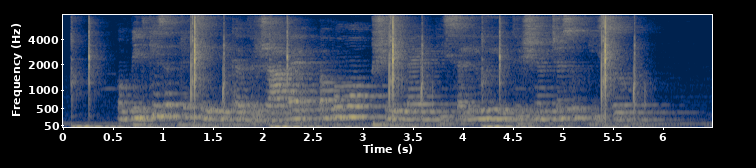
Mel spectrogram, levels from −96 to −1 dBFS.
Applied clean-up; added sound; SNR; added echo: none; Crushing; -3 dB; reverberation time 1.2 s.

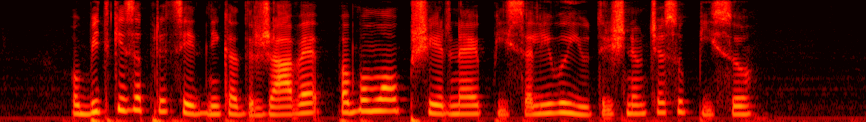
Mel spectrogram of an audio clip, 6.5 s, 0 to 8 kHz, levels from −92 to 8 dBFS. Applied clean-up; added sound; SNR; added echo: none; none; none; none.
